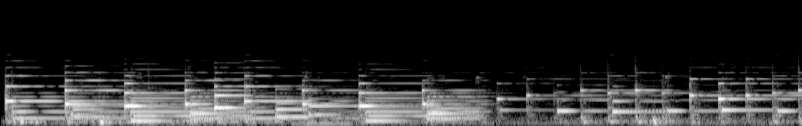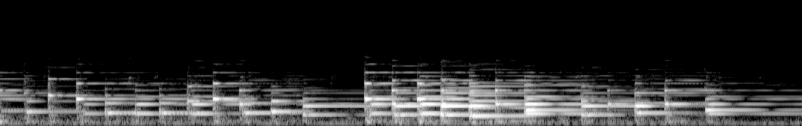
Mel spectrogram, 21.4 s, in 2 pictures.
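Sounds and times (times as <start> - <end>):
piano: 0.0 - 21.3.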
